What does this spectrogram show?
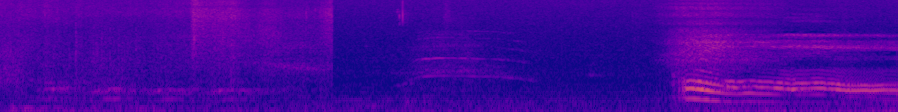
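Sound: cat meowing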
